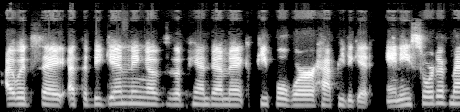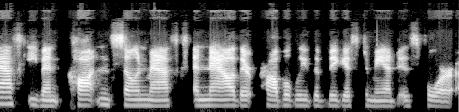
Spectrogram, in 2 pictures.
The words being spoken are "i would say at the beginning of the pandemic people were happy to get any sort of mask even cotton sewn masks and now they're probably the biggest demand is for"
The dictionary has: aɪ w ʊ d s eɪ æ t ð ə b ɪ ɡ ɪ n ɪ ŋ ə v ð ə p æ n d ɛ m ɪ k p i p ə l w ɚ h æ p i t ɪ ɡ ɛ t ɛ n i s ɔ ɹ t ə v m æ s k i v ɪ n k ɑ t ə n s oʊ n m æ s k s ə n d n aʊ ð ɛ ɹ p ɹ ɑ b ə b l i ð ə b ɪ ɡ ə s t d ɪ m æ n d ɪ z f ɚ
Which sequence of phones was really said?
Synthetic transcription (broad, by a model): aɪ w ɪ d s eɪ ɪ t ð ə b ɪ ɡ ɪ n ɪ ŋ ə v ð ə p æ n d ɛ m ɪ k p i p l w ɚ h æ p i t ɪ ɡ ɛ t ɛ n i s ɔ ɹ t ə v m æ s k i v ɪ n k ɑ t n s oʊ n m æ s k s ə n n aʊ ð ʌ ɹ p ɹ ɑ b ə b l i ð ə b ɪ ɡ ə s d ɪ m æ n d ɪ z f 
